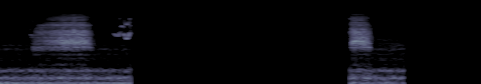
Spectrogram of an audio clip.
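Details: Barn owl chicks begging in a Florida nest box while their mother brings prey: one drawn-out hissing screech, then a gap and a second short rasping burst.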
